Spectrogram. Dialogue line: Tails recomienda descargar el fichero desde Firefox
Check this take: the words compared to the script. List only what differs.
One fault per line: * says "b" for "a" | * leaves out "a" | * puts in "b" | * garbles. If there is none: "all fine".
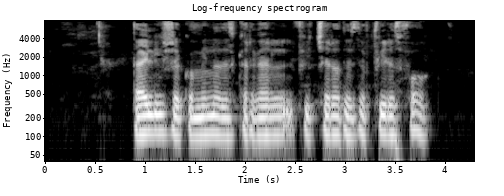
all fine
